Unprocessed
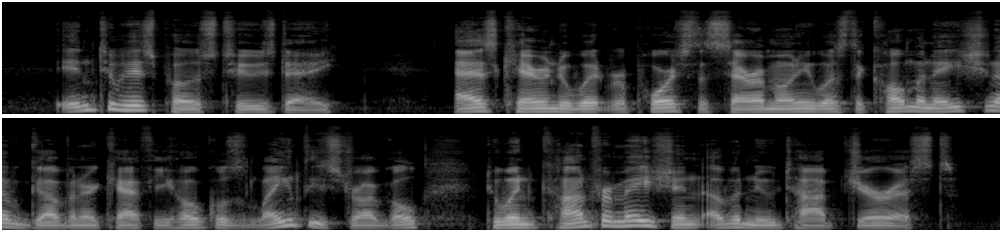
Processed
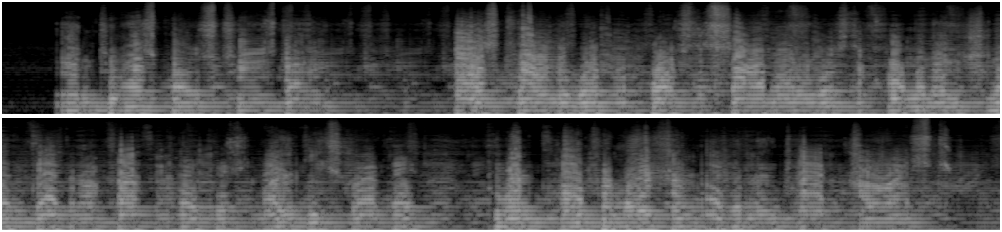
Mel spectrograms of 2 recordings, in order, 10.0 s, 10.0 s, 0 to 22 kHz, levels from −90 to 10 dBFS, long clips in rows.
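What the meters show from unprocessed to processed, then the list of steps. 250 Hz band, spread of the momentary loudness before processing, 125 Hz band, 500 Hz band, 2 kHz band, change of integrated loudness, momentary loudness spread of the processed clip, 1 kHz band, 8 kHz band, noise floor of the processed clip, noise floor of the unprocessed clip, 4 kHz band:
-3.5 dB, 8 LU, +2.5 dB, +0.5 dB, +6.5 dB, +3.0 dB, 7 LU, +12.0 dB, +6.5 dB, -46 dBFS, -76 dBFS, +9.0 dB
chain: added harmonics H 8 -8 dB, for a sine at -13 dBFS; in parallel at +2 dB: compressor, threshold -32 dBFS, peak gain reduction 13 dB; on the sum: vibrato 1.6 Hz 84 cents; robotiser 139 Hz; de-hum 46.1 Hz, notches 18; on a send: echo with dull and thin repeats by turns 0.196 s, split 1500 Hz, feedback 82%, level -14 dB

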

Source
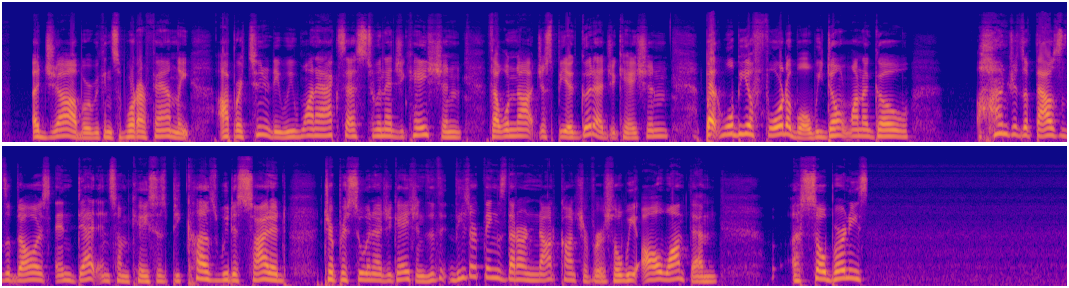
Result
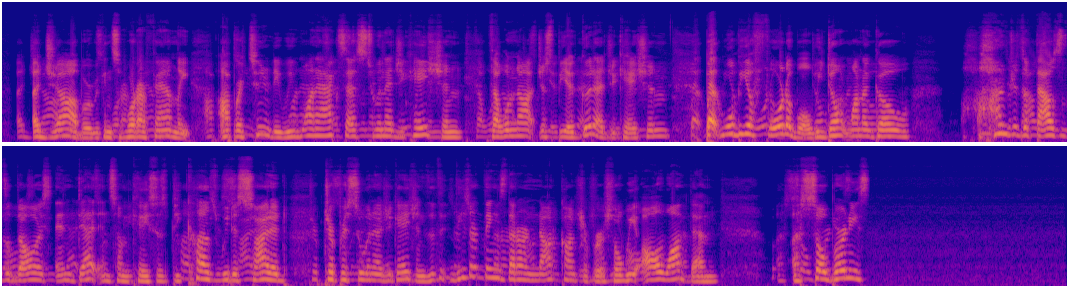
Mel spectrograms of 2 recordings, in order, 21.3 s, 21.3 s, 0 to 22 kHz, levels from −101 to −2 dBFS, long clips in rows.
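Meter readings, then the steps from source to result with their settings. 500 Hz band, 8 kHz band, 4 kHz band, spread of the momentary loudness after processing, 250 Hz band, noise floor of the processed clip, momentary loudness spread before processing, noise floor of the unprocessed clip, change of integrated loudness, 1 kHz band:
-6.5 dB, -6.5 dB, -6.5 dB, 8 LU, -6.5 dB, -72 dBFS, 8 LU, -67 dBFS, -6.5 dB, -6.5 dB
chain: doubler 20 ms -9 dB; pre-echo 0.16 s -16 dB; gain -7 dB

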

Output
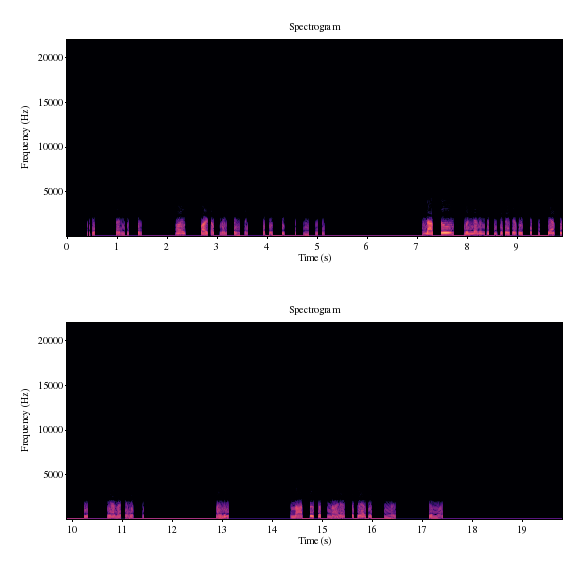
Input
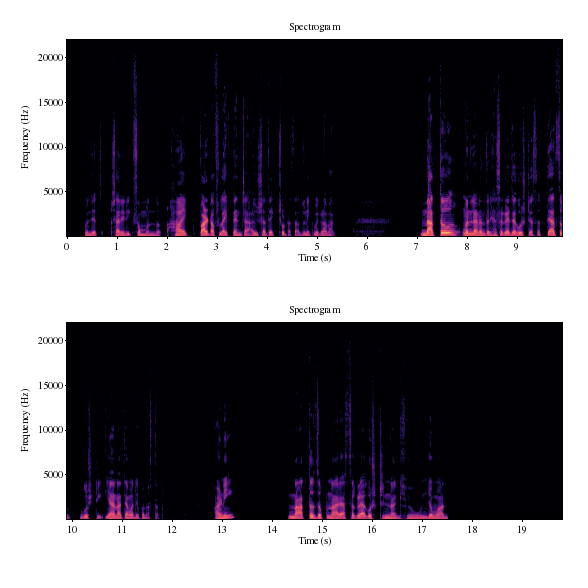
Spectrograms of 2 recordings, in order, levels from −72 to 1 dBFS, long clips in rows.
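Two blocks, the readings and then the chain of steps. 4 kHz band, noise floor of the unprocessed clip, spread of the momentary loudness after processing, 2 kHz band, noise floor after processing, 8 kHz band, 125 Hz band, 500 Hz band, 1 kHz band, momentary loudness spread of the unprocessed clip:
under -25 dB, -76 dBFS, 17 LU, -6.0 dB, -54 dBFS, under -35 dB, -11.5 dB, -3.5 dB, -3.0 dB, 14 LU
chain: level-crossing sampler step -21.5 dBFS; LPF 1900 Hz 24 dB/oct; fixed phaser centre 640 Hz, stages 6

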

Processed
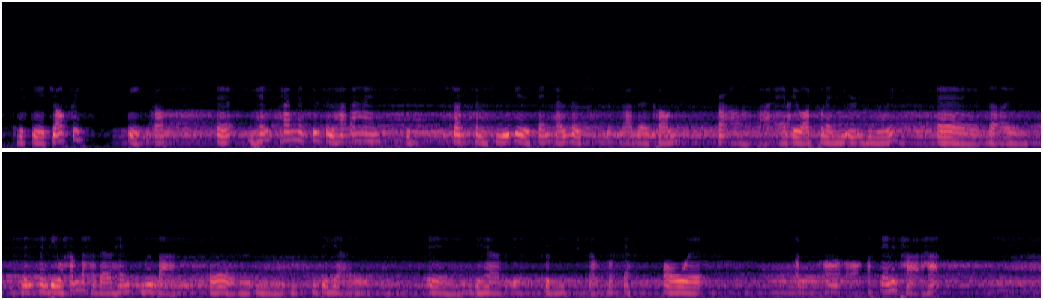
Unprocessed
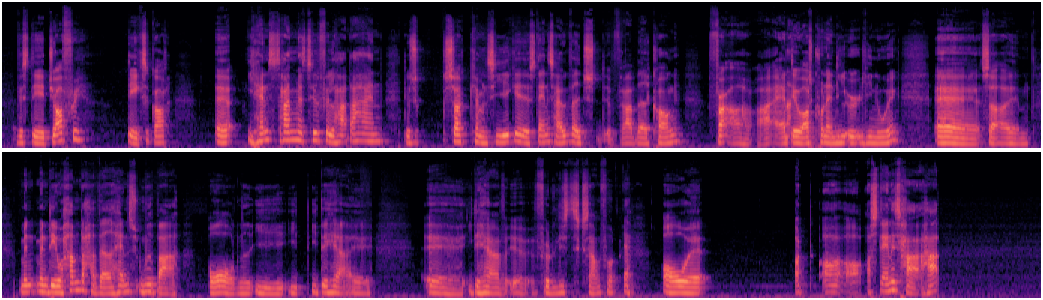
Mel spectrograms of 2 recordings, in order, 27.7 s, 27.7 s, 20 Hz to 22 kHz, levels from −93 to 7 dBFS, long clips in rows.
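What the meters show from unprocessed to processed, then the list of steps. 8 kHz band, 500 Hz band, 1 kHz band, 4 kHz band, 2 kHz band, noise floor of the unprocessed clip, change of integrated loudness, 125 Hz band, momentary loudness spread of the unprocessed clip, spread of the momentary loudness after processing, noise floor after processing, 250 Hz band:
under -40 dB, -12.0 dB, -17.0 dB, under -40 dB, under -40 dB, -64 dBFS, -12.5 dB, -17.0 dB, 12 LU, 16 LU, -58 dBFS, -8.0 dB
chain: vocal tract filter u; comb 2.3 ms, depth 84%; diffused feedback echo 1.696 s, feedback 42%, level -11 dB; gain -4.5 dB

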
